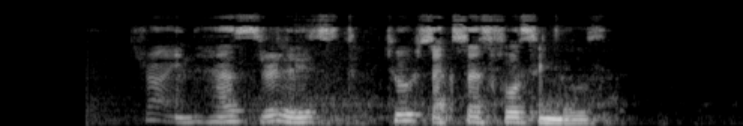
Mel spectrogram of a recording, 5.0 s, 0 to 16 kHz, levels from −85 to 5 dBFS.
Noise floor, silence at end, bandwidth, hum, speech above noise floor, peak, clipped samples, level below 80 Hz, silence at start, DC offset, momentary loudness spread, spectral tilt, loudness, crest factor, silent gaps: under -90 dBFS; 0.95 s; 10.5 kHz; none; over 66 dB; -8 dBFS; under 0.1%; -58 dBFS; 1 s; under 0.1%; 18 LU; -3.5 dB/octave; -22 LUFS; 18 dB; none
